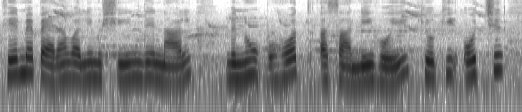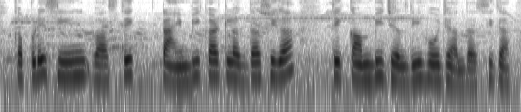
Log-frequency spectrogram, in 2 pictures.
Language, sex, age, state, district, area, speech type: Punjabi, female, 45-60, Punjab, Jalandhar, urban, spontaneous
